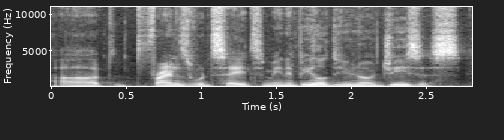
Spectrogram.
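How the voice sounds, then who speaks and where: A man's voice: lowish voice, fairly even intonation, a little fast, a little mellow. Earnest man telling his story. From United States. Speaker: interview guest. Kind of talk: conversational interview.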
